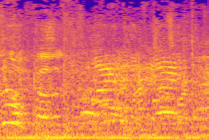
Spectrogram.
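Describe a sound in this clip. A group of men cheer loudly.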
